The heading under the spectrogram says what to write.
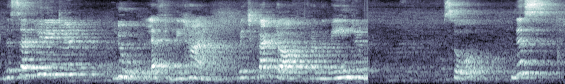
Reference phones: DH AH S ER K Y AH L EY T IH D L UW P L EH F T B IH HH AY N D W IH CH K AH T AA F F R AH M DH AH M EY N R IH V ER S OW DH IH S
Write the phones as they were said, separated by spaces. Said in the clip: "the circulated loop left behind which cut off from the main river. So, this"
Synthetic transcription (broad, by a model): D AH S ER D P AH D EY T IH D L UW L EH F T B IH HH AY N D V IH CH K AH T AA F F R AH M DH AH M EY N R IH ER S OW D IH S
